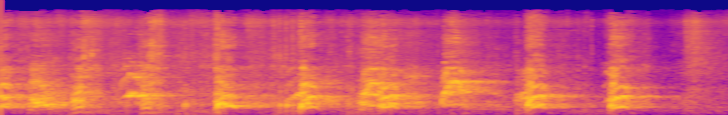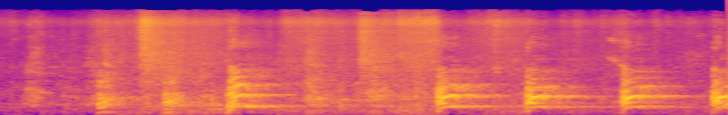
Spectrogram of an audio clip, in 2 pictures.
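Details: Kennel Boerboels at Aubin Boerboels in Accra bark in a repeated series, strong harsh barks spaced under a second apart, easing briefly midway then resuming with firmer, evenly spaced barks.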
